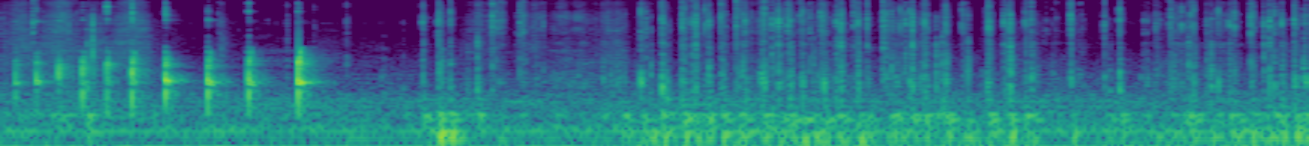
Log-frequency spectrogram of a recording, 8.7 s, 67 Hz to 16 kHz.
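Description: Fingertips of both hands type continuously on the plastic chiclet keys of an Acer laptop. About eight loud, separate taps with a short bright clack near 700 Hz open the clip. These give way to a steady stream of rapid, softer key clicks over a low hum.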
